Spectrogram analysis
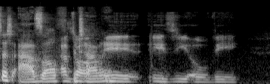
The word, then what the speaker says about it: Azov: The Azov Battalion?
